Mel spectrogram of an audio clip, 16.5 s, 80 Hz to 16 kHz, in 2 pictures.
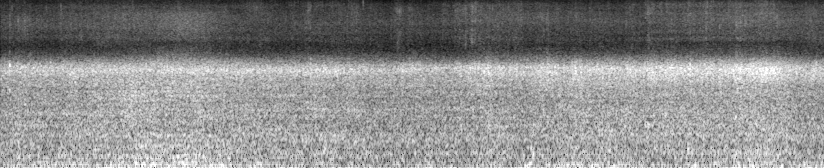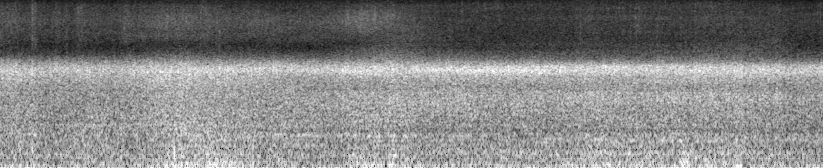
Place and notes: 芹壁村, Beigan Township - On the rocky shore
On the rocky shore, Sound of the waves
15 October 2014, 12:19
